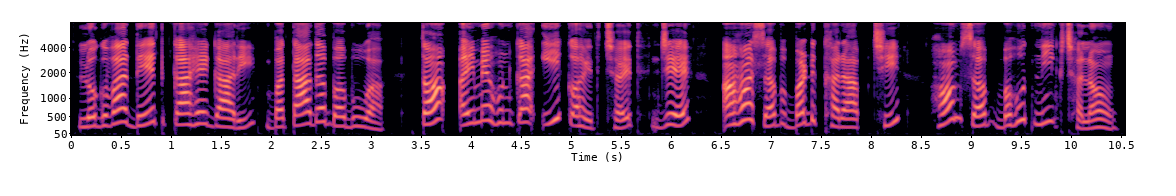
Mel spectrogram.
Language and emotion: Maithili, neutral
